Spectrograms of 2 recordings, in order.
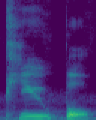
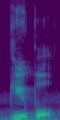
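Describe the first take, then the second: First: "pupil" split into pu, pil; syllable break before consonant. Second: Said in the usual way. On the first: Shown as a demonstration. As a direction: pause after the long pu in "pupil". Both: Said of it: "syllable break before the consonant".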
